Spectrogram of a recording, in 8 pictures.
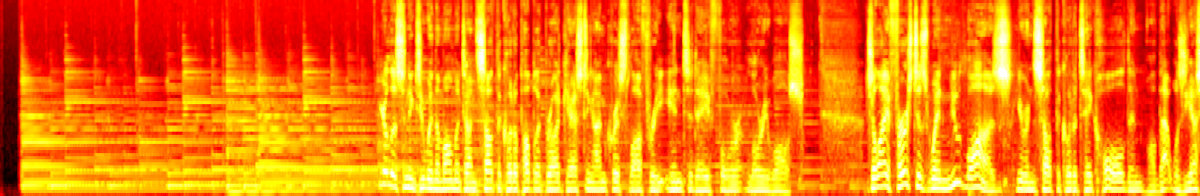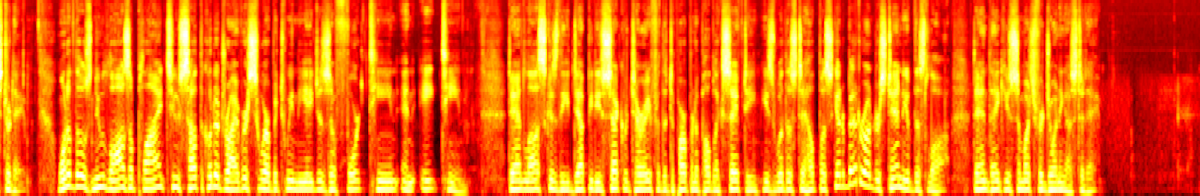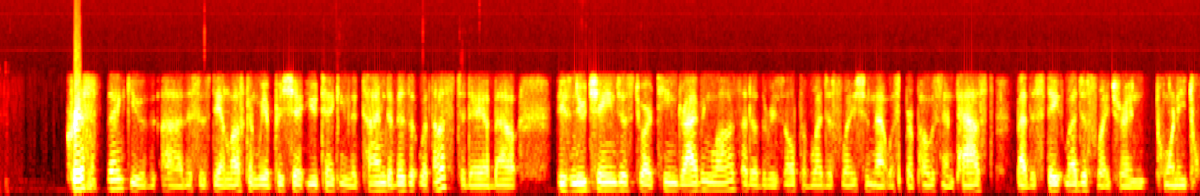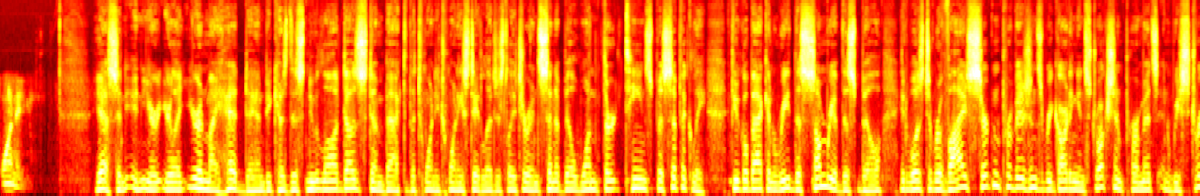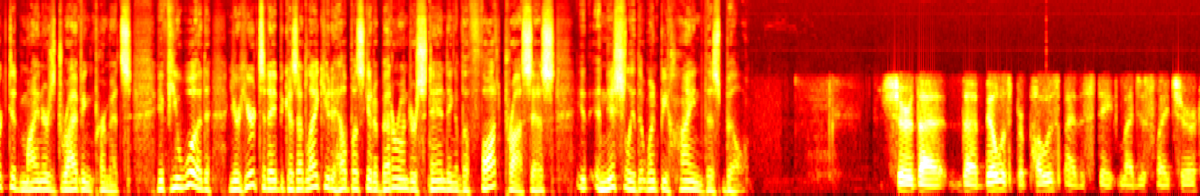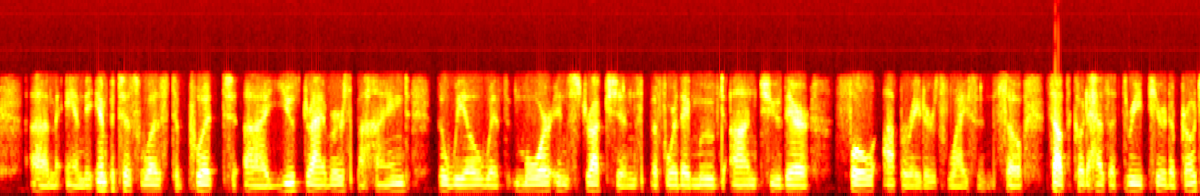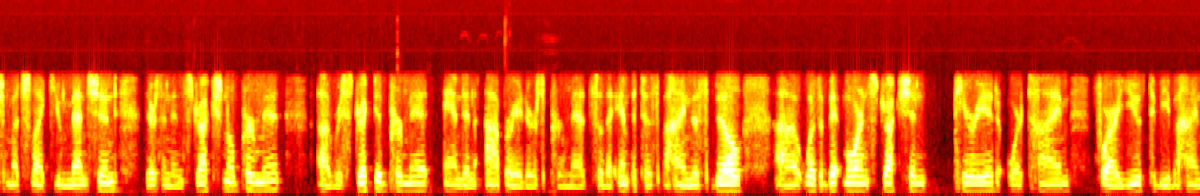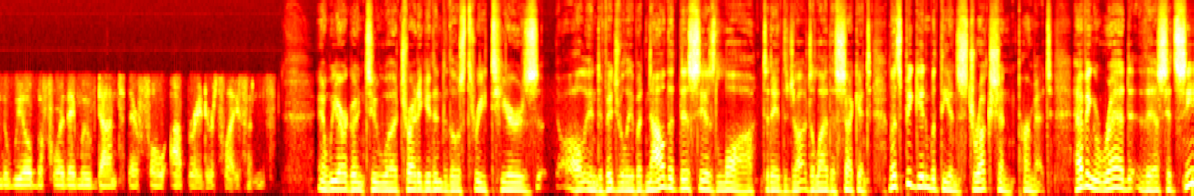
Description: This story comes from a recent interview on SDPB's weekday radio program, " In the Moment ."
